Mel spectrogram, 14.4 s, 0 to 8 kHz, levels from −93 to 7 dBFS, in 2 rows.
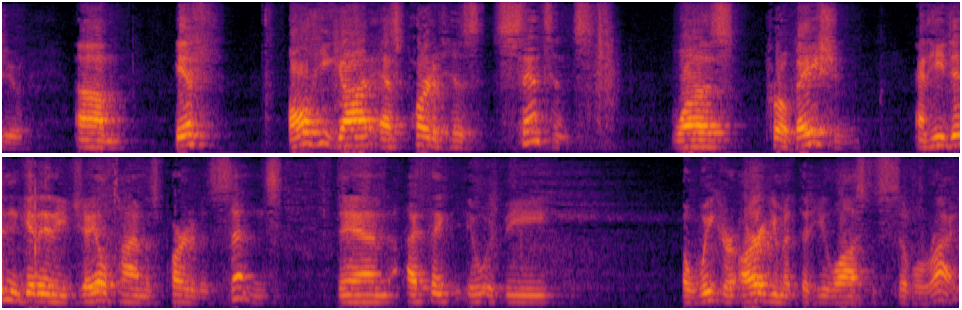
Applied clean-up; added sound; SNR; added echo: none; none; none; none.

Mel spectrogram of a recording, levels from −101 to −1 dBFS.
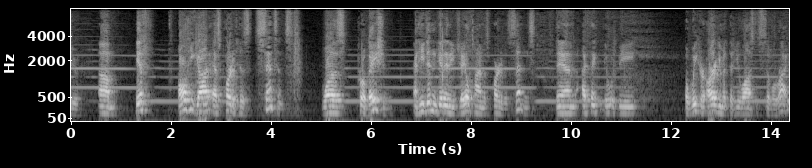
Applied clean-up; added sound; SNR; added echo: none; Wind instrument, woodwind instrument; 18 dB; none.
